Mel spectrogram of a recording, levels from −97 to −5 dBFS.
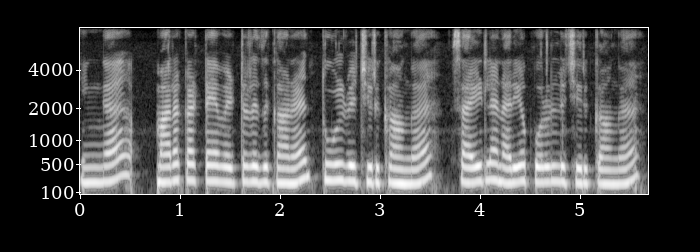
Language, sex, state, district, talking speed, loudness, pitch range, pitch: Tamil, female, Tamil Nadu, Nilgiris, 95 wpm, -14 LUFS, 225-250 Hz, 235 Hz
